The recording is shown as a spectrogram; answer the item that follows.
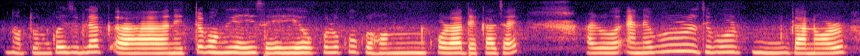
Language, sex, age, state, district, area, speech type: Assamese, female, 18-30, Assam, Sonitpur, rural, spontaneous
